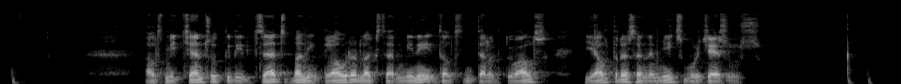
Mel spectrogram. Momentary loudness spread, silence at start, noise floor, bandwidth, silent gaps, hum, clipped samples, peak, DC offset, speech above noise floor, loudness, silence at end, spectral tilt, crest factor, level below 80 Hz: 17 LU; 0.1 s; -79 dBFS; 11.5 kHz; none; none; under 0.1%; -6 dBFS; under 0.1%; 53 dB; -27 LUFS; 0.5 s; -5 dB/octave; 22 dB; -48 dBFS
